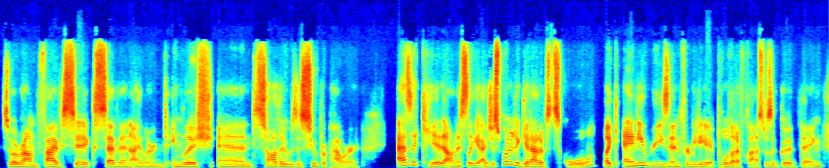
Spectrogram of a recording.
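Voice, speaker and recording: A young adult woman from Brazil, a native Portuguese speaker, telling her story as a podcast guest in a lively, animated way. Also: mid-range voice, no echo, clean studio sound. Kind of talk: casual interview chat. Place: home office with bookshelves. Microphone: studio mic on boom arm.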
